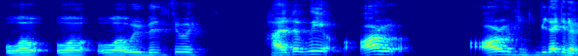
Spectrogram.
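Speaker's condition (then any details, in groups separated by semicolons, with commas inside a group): Dystonia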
